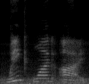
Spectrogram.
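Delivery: slow spoken demonstration; slow demo. Shown as a demonstration. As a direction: spell it out slowly for kids. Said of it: "Like this".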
